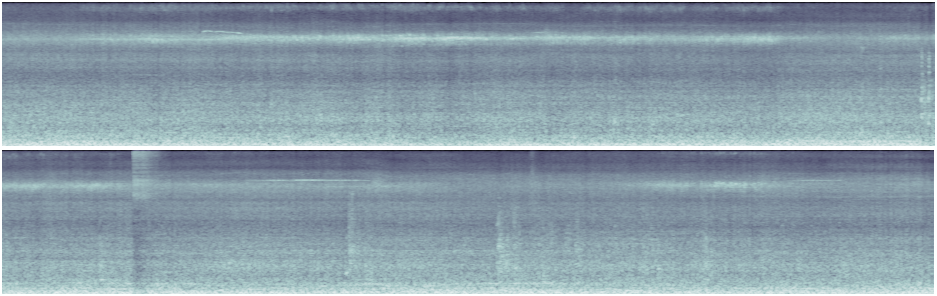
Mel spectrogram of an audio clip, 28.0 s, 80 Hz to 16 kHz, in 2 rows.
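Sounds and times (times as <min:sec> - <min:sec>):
excavator diesel engine running: 0:00.0 - 0:27.9.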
